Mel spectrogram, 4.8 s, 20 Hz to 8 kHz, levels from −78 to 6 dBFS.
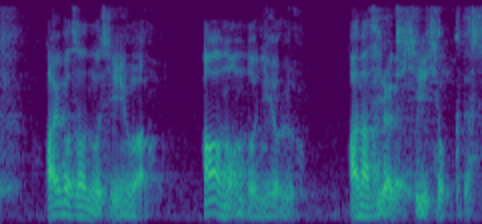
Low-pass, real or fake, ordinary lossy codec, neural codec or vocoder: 7.2 kHz; fake; none; vocoder, 22.05 kHz, 80 mel bands, HiFi-GAN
